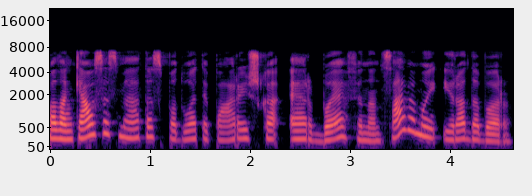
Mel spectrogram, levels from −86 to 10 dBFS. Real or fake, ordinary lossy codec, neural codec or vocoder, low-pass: real; AAC, 96 kbps; none; 7.2 kHz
